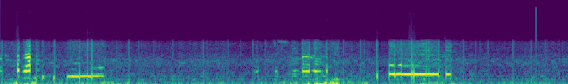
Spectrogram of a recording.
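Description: A woman's voice, garbled and unintelligible, in short flat-pitched stretches over the low rumble of a car cabin on the move.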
